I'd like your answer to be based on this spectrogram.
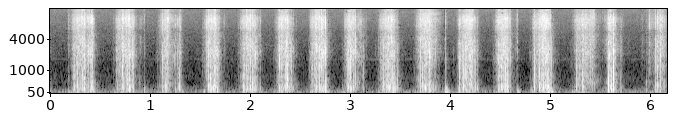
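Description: A hand-sized rectangular orange textured foam sponge, porous and soft, is held upright in one hand and scratched quickly and aggressively with the fingernails of the other. It makes a steady run of short, dry, crunchy scratching bursts in a brisk uneven rhythm, each with a bright, airy texture and no ring afterward.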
